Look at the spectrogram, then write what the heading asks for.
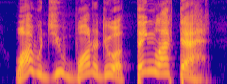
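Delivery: very high rural grandfather voice, pitched way up. Quoting his grandpa questioning him, in grandpa's real country voice. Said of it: "my grandpa had this real country voice".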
